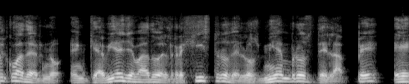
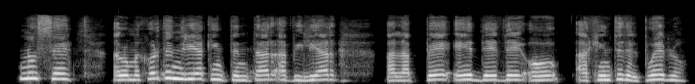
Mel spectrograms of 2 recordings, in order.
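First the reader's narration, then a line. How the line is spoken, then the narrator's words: Thinking aloud. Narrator (Spanish): dijo Hermione, como si pensara en voz alta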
